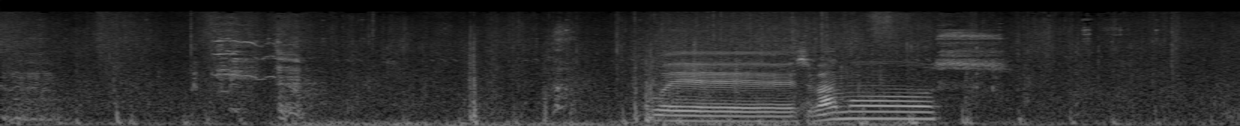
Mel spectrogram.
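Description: Horse hooves clop on a dirt trail.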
